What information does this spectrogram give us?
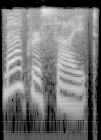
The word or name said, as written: macrocyte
